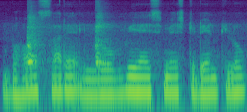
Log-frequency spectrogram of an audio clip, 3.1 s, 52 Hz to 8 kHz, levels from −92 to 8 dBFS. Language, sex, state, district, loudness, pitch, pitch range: Hindi, male, Bihar, West Champaran, -18 LUFS, 125 Hz, 115-125 Hz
